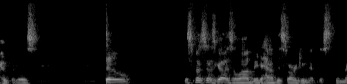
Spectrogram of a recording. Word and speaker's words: Spetsnaz: The Spitsnaz, is that how you say it? Spetsnaz. Pretty close. Spetsnaz.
